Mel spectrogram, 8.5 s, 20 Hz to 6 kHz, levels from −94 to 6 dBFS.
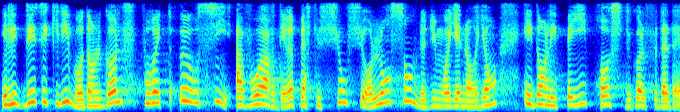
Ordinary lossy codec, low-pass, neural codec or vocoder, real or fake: none; 5.4 kHz; codec, 24 kHz, 0.9 kbps, DualCodec; fake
